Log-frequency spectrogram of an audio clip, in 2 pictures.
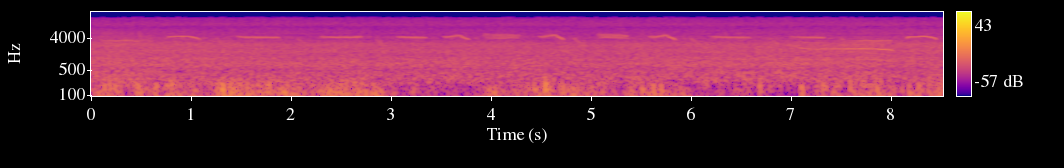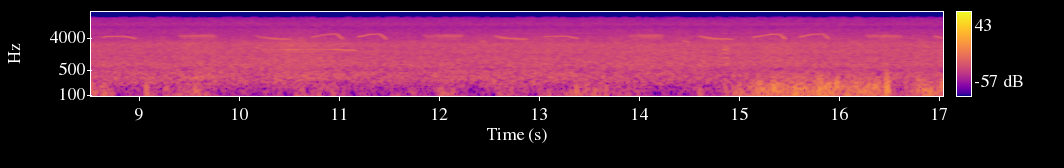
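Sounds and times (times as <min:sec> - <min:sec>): wind buffeting microphone: 0:00.0 - 0:03.2, 0:03.9 - 0:09.7, 0:14.8 - 0:17.0
wind and surf: 0:00.0 - 0:17.0.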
